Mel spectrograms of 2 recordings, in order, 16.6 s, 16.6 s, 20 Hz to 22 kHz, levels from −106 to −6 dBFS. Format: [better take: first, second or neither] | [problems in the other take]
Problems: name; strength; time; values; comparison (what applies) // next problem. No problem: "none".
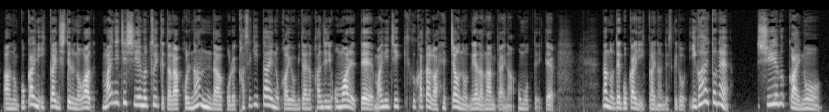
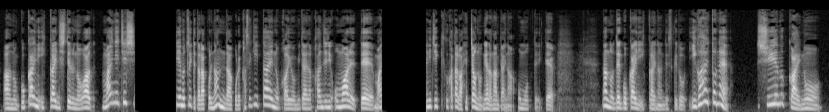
first | audio freezing; at 2.5 s for 1 s and at 7.5 s for 1 s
